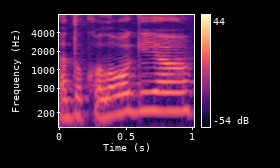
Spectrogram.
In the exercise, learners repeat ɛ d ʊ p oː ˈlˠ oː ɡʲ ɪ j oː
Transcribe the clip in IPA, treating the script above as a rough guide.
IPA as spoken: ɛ d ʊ k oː ˈlˠ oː ɡʲ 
